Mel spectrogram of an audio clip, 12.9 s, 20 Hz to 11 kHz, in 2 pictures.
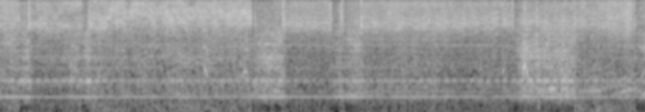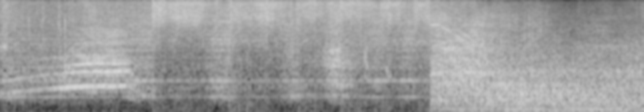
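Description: Milwaukee M12 battery-powered cutting tool running with a steady electric-motor hum. Its pitch dips and rises for a second or two partway through as it cuts into the branches. It stops about a second before the end, and a rustling noise follows.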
